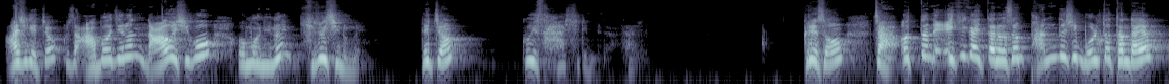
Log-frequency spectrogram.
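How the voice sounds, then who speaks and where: A woman's voice: sits high, big pitch swings, moderate pace, fairly bright tone, slightly rough. Korean woman teaching, questioning her class. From Korean countryside. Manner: keeps asking the class questions and checking understanding. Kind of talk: lively lecture to a live class.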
